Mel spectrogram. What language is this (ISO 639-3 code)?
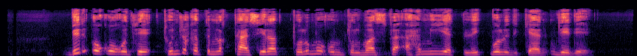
uig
